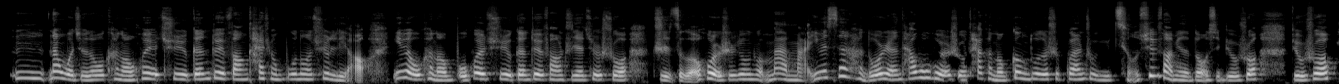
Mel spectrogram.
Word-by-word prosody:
嗯， 285 Hz, -2 st, -3 dB
那 305 Hz, 0 st, +1 dB
我 240 Hz, -6 st, +3 dB
觉 200 Hz, -2 st, -3 dB
得 210 Hz, -, 0 dB
我 215 Hz, -, +1 dB
可 235 Hz, +2 st, -7 dB
能 200 Hz, -2 st, +1 dB
会 255 Hz, 0 st, +2 dB
去 235 Hz, 0 st, -1 dB
跟 245 Hz, +3 st, +2 dB
对 275 Hz, -1 st, +2 dB
方 235 Hz, -2 st, -1 dB
开 270 Hz, +3 st, -2 dB
诚 240 Hz, -4 st, -5 dB
布 240 Hz, 0 st, -1 dB
公 -, -, -4 dB
地 230 Hz, -, -1 dB
去 235 Hz, +3 st, -3 dB
聊， 200 Hz, -6 st, -1 dB, 0.2 s
因 295 Hz, -, -4 dB
为 295 Hz, -, +4 dB
我 225 Hz, -, +6 dB
可 230 Hz, +4 st, -2 dB
能 195 Hz, -2 st, +1 dB
不 190 Hz, -, +1 dB
会 255 Hz, +4 st, +6 dB
去 245 Hz, -2 st, 0 dB
跟 225 Hz, 0 st, +1 dB
对 235 Hz, -1 st, +4 dB
方 220 Hz, -1 st, -3 dB
直 210 Hz, -, -14 dB
接 205 Hz, -1 st, 0 dB
去 215 Hz, +1 st, +1 dB
说 215 Hz, -3 st, 0 dB, 0.2 s
指 190 Hz, -3 st, -2 dB
责， -, -, +1 dB
或 275 Hz, -, +7 dB
者 -, -, +4 dB
是 215 Hz, +2 st, -2 dB
用 235 Hz, 0 st, +1 dB
一 -, -, -3 dB
种 -, -, -3 dB
谩 245 Hz, +1 st, -1 dB
骂。 200 Hz, -3 st, -4 dB
因 255 Hz, -, -5 dB
为 310 Hz, -, -2 dB
现 315 Hz, -, -8 dB
在 385 Hz, -1 st, +2 dB
很 265 Hz, -, -6 dB
多 215 Hz, +6 st, +4 dB
人 225 Hz, -3 st, +2 dB
他 260 Hz, +3 st, -2 dB
误 305 Hz, +1 st, +2 dB
会 255 Hz, -5 st, +3 dB
的 210 Hz, -, +1 dB
时 215 Hz, -, -4 dB
候， 205 Hz, -, -2 dB
他 275 Hz, +6 st, -5 dB
可 260 Hz, -2 st, -6 dB
能 190 Hz, -1 st, 0 dB
更 285 Hz, +1 st, 0 dB
多 250 Hz, 0 st, 0 dB
的 235 Hz, -, +3 dB
是 250 Hz, +1 st, -7 dB
关 240 Hz, -1 st, -1 dB
注 250 Hz, -2 st, -4 dB
于 200 Hz, -2 st, -5 dB
情 200 Hz, +2 st, -7 dB
绪 405 Hz, -, +1 dB
方 300 Hz, -, +1 dB
面 205 Hz, -, -2 dB
的 185 Hz, -, -2 dB
东 185 Hz, +2 st, 0 dB
西， 200 Hz, -, -7 dB
比 190 Hz, -2 st, -4 dB
如 185 Hz, -, +1 dB
说 235 Hz, +4 st, +2 dB, 0.3 s
比 205 Hz, -, -3 dB
如 200 Hz, -, +4 dB
说 255 Hz, +4 st, +5 dB
235 Hz, 365 characters per minute, -23 LUFS, 210-255 Hz, 0.3 s, 或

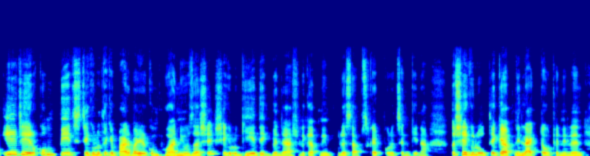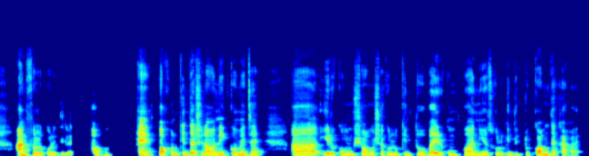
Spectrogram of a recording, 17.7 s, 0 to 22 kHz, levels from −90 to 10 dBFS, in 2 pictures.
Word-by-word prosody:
এইযে 305 Hz, -1 st, +2 dB
এরকম 265 Hz, +3 st, +1 dB, 0.2 s
পেজ 265 Hz, -1 st, +1 dB, 0.2 s
যেগুলো 245 Hz, 0 st, +2 dB
থেকে 255 Hz, -1 st, +1 dB
বারবার 180 Hz, +5 st, +5 dB
এরকম 215 Hz, 0 st, -1 dB
ভুয়া 185 Hz, -2 st, +3 dB
নিউজ 200 Hz, 0 st, -2 dB
আসে, 195 Hz, +7 st, -3 dB, 0.2 s
সেগুলো 230 Hz, -5 st, -1 dB
গিয়ে 210 Hz, +1 st, +4 dB
দেখবেন 170 Hz, -2 st, -3 dB
যে 165 Hz, -, +1 dB
আসলে 160 Hz, +3 st, -10 dB
কি -, -, -3 dB
আপনি 180 Hz, +1 st, -8 dB, 0.2 s
ভুলে 180 Hz, 0 st, -3 dB
subscribe 185 Hz, -1 st, -3 dB
করেছেন 160 Hz, 0 st, -6 dB
কিনা। 150 Hz, 0 st, -6 dB, 0.4 s
তো 285 Hz, -, -1 dB
সেগুলো 260 Hz, -3 st, +4 dB, 0.2 s
থেকে 240 Hz, -2 st, +3 dB
আপনি 205 Hz, 0 st, -7 dB
লাইকটা 160 Hz, +2 st, +3 dB
উঠে 170 Hz, +2 st, -7 dB
নিলেন, 160 Hz, +1 st, -1 dB, 0.5 s
unfollow 185 Hz, -4 st, +1 dB
করে 135 Hz, -2 st, -3 dB
দিলেন। -, -, -8 dB, 0.3 s
তখন 230 Hz, 0 st, -2 dB, 0.5 s
হ্যাঁ, -, -, +7 dB, 0.2 s
তখন 235 Hz, +5 st, +4 dB
কিন্তু 280 Hz, -2 st, -3 dB
আসলে 260 Hz, -2 st, 0 dB
অনেক 230 Hz, +3 st, -1 dB
কমে 230 Hz, -2 st, +1 dB
যায়। 225 Hz, +7 st, -2 dB, 0.5 s
আ -, -, +5 dB, 0.5 s
এরকম 215 Hz, -1 st, 0 dB, 0.2 s
সমস্যাগুলো 190 Hz, +1 st, -4 dB
কিন্তু 180 Hz, -1 st, -8 dB
বা, 175 Hz, -, +3 dB
এরকম 175 Hz, +2 st, -5 dB
ভুয়া 175 Hz, -1 st, 0 dB
নিউজগুলো 175 Hz, 0 st, -5 dB
কিন্তু 185 Hz, 0 st, -9 dB
একটু 190 Hz, +5 st, -10 dB
কম 245 Hz, -, +7 dB
দেখা -, -, -4 dB
হয়। 335 Hz, -1 st, -9 dB
200 Hz, 175 wpm, -23 LUFS, 180-245 Hz, 0.5 s, হ্যাঁ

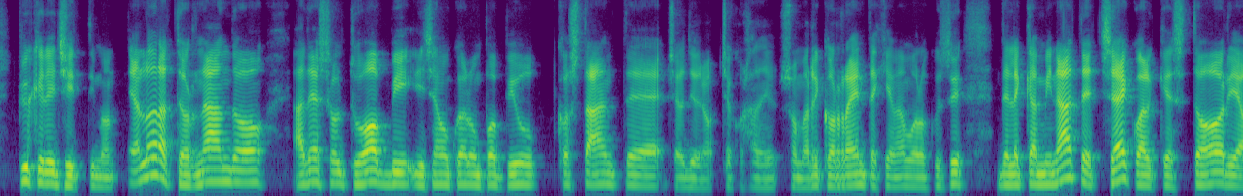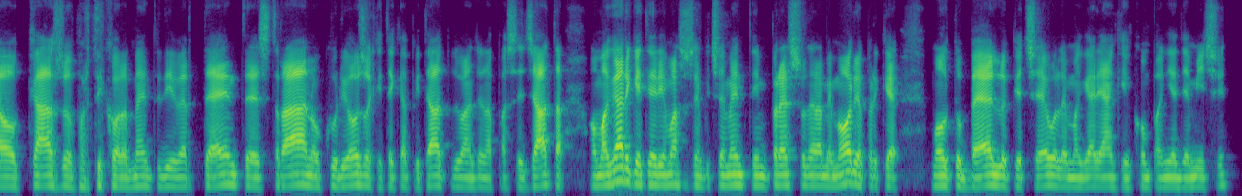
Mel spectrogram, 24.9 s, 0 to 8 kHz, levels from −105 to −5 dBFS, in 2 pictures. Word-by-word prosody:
più 160 Hz, -, +3 dB
che 140 Hz, -, +1 dB
legittimo. 110 Hz, -6 st, 0 dB
E -, -, -2 dB
allora 205 Hz, +7 st, +4 dB
tornando 140 Hz, +3 st, +2 dB, 0.3 s
adesso 135 Hz, +3 st, -1 dB
al 130 Hz, -2 st, -3 dB
tuo 120 Hz, +1 st, +3 dB
hobby, 130 Hz, -2 st, +4 dB
diciamo 120 Hz, 0 st, -3 dB
quello 120 Hz, 0 st, -1 dB
un 115 Hz, -, -2 dB
po' 120 Hz, -1 st, -2 dB
più 120 Hz, 0 st, -1 dB, 0.2 s
costante 115 Hz, -3 st, 0 dB
cioè -, -, -10 dB
oddio, 95 Hz, -1 st, -6 dB
no 85 Hz, 0 st, -10 dB
cioè -, -, -11 dB
quello 90 Hz, -1 st, -13 dB
insomma 90 Hz, +1 st, -8 dB
ricorrente, 110 Hz, +2 st, +1 dB
chiamiamolo 100 Hz, -2 st, -4 dB
così, 110 Hz, +6 st, -3 dB, 0.3 s
delle 120 Hz, 0 st, +1 dB
camminate, 120 Hz, +11 st, +4 dB
c'è 170 Hz, -4 st, +6 dB
qualche 115 Hz, -, +1 dB
storia 115 Hz, -4 st, +3 dB
o 100 Hz, -1 st, -6 dB
caso 110 Hz, -3 st, 0 dB
particolarmente 100 Hz, -1 st, -6 dB
divertente, 100 Hz, +2 st, -2 dB
strano, 110 Hz, +1 st, +2 dB
curioso 110 Hz, +2 st, -4 dB
che -, -, -16 dB
ti -, -, -9 dB
è -, -, -16 dB
capitato 110 Hz, -3 st, -4 dB
durante 100 Hz, -1 st, -7 dB
una 90 Hz, -1 st, -8 dB
passeggiata -, -, -1 dB, 0.2 s
o 110 Hz, -, -7 dB
magari 150 Hz, +8 st, +5 dB
che 125 Hz, -3 st, 0 dB
ti 120 Hz, -, -5 dB
è 115 Hz, -, +3 dB
rimasto 115 Hz, 0 st, -2 dB
semplicemente 115 Hz, +1 st, -5 dB
impresso 115 Hz, +1 st, -2 dB
nella 110 Hz, 0 st, -2 dB
memoria, 105 Hz, -1 st, +1 dB
perché -, -, -5 dB, 0.3 s
molto 110 Hz, -2 st, -2 dB
bello 105 Hz, +4 st, +4 dB
e -, -, -11 dB
piacevole 105 Hz, -1 st, -4 dB
magari 95 Hz, +2 st, -4 dB
anche 100 Hz, -1 st, -3 dB
in 95 Hz, -, -8 dB
compagnia 95 Hz, 0 st, -7 dB
di 95 Hz, -, -7 dB
amici? 100 Hz, +4 st, -8 dB
110 Hz, 155 wpm, -23 LUFS, 100-120 Hz, 0.3 s, c'è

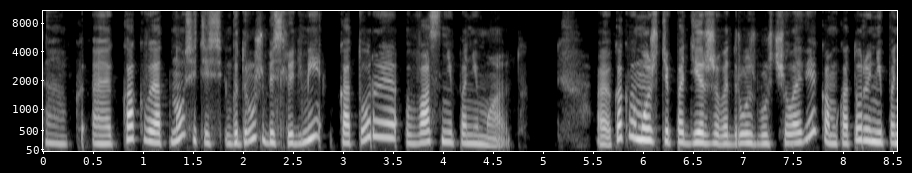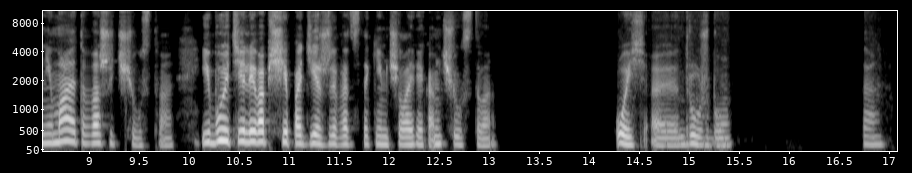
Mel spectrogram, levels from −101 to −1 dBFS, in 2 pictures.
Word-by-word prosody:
Так, 200 Hz, -4 st, -10 dB, 0.2 s
э. 195 Hz, -1 st, -3 dB
Как 300 Hz, 0 st, +1 dB
вы 245 Hz, -3 st, +3 dB
относитесь 240 Hz, -, -4 dB
к 205 Hz, +2 st, -4 dB
дружбе 250 Hz, 0 st, -3 dB
с 215 Hz, -, -5 dB
людьми, 240 Hz, -, -1 dB, 0.2 s
которые 320 Hz, -, -1 dB
вас 225 Hz, +4 st, -1 dB
не 235 Hz, -2 st, -2 dB
понимают? 195 Hz, -7 st, -6 dB, 0.9 s
Э, -, -, -2 dB
как 320 Hz, +2 st, -1 dB
вы 350 Hz, -, +1 dB
можете 275 Hz, -3 st, +5 dB
поддерживать 215 Hz, -3 st, 0 dB
дружбу 200 Hz, -1 st, -3 dB
с -, -, -13 dB
человеком, 220 Hz, -, -3 dB
который 260 Hz, +7 st, -1 dB
не 240 Hz, -2 st, +3 dB
понимает 220 Hz, +3 st, +1 dB
ваши 210 Hz, 0 st, 0 dB
чувства? 160 Hz, -3 st, -8 dB, 0.3 s
И 225 Hz, -, +2 dB
будете 250 Hz, +2 st, +7 dB
ли 245 Hz, 0 st, +9 dB
вообще 240 Hz, 0 st, +6 dB
поддерживать 190 Hz, -3 st, +1 dB
с -, -, -7 dB
таким 185 Hz, -1 st, -5 dB
человеком 175 Hz, +1 st, -1 dB
чувства? 170 Hz, -4 st, -5 dB, 1.2 s
Ой 205 Hz, -4 st, +5 dB
сь -, -, -8 dB
э, 160 Hz, 0 st, -5 dB
дружбу. 170 Hz, -3 st, -5 dB, 1.3 s
Да. 180 Hz, -1 st, -10 dB
210 Hz, 140 wpm, -27 LUFS, 190-245 Hz, 1.3 s, ли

